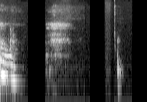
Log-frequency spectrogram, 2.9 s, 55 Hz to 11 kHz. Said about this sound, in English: yawning is really good. You can yawn for about 10 minutes at a time and it's going to make your eyes stream and your nose stream. It's going to really clean you out, but it's really a lovely, lovely thing to do. So it's just very simple. Just yawn.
